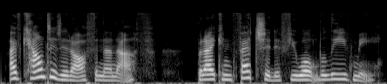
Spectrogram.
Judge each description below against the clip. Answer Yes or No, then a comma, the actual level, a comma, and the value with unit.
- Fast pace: Yes, fast, 230 wpm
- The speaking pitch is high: Yes, high, 225 Hz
